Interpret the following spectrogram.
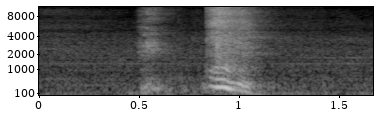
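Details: Single sneeze in bed: a short indrawn breath, then one sharp explosive burst. The person guesses the weather change triggered it, and the nose is still tickling afterward.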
